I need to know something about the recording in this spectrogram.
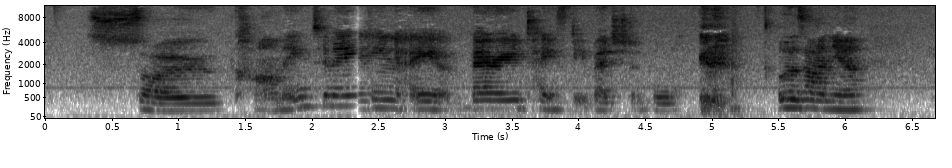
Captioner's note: coughs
